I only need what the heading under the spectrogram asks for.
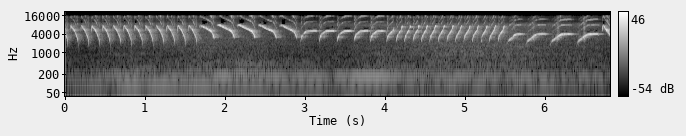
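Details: Canary training song for young birds: long runs of rapid downward-sweeping notes, about four per second, shifting between tours of different pitch and speed, with a faint low hum underneath.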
